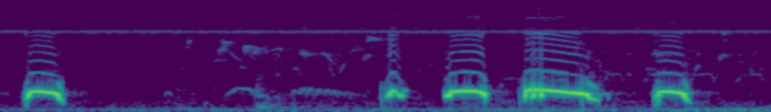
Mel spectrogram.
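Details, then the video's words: Calling to its companions, a spotted dove gives a single coo, a pause, then a run of four coos with the third longest and drooping; light low rumble and a faint constant high tone behind. "Suara Burung Tekukur Gacor Memanggil Temanya"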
